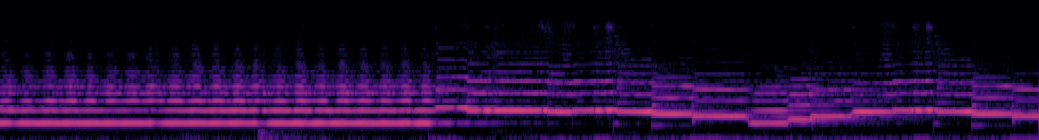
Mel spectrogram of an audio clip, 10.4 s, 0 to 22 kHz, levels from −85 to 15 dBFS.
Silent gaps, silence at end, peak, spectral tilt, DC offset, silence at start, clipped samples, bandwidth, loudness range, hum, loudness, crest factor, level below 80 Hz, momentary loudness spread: none; 0 s; -26 dBFS; -3.5 dB/octave; under 0.1%; 0 s; under 0.1%; 12.5 kHz; 2 LU; none; -36 LUFS; 10 dB; -70 dBFS; 5 LU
